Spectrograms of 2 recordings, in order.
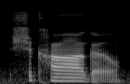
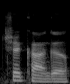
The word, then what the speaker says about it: Chicago: um and the largest city in illinois is chicago i did hear some of my students incorrectly pronounce it chicago but it's actually a sh chicago chicago indiana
